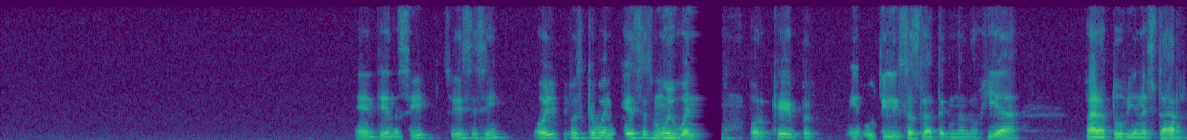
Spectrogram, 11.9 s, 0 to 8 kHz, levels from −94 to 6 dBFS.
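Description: From 6.92 to 7.23 s the audio breaks up in a way that points to a long network dropout as the likely cause. About 300 ms of the original sound is lost. The receiver fills the gap by stretching the last sound into a buzzy tone that fades, and roughly 150 ms of near-silence follows before the audio resumes further on. On a waveform, the envelope tapers into a flat trace. On a spectrogram, smeared harmonic bands fade into an empty gap. Throughout the clip, energy stops sharply at 8 kHz, which fits a wideband call codec such as G.722.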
